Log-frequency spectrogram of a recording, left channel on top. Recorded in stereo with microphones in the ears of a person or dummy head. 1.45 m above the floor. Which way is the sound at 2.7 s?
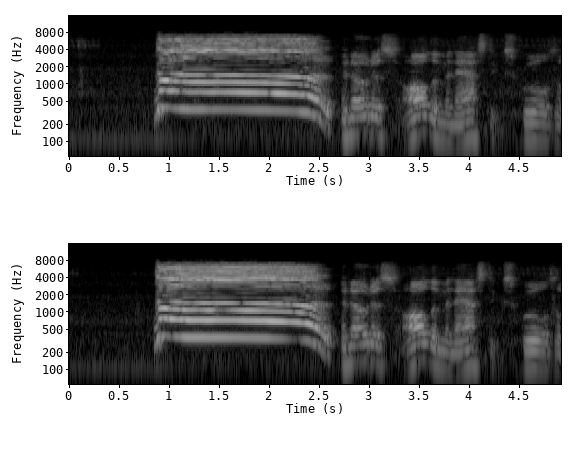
45° right (ahead or behind).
